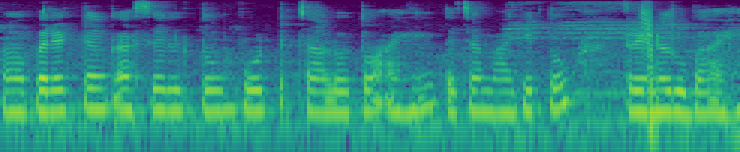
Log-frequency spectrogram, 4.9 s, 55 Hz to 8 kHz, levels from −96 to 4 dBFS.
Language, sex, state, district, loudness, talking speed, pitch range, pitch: Marathi, female, Maharashtra, Solapur, -19 LUFS, 160 wpm, 205-215 Hz, 210 Hz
